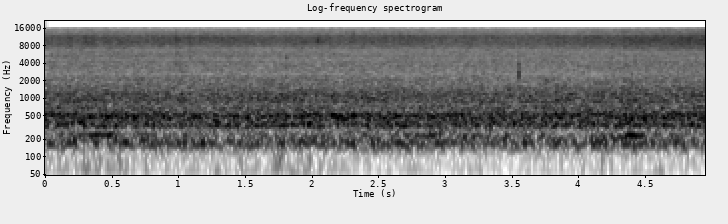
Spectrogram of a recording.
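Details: At a September 2014 apiary, a loud, even swarm-like buzzing fills the air as honey bees carry in goldenrod nectar during a strong flow in perfect weather. The hum stays unbroken throughout.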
